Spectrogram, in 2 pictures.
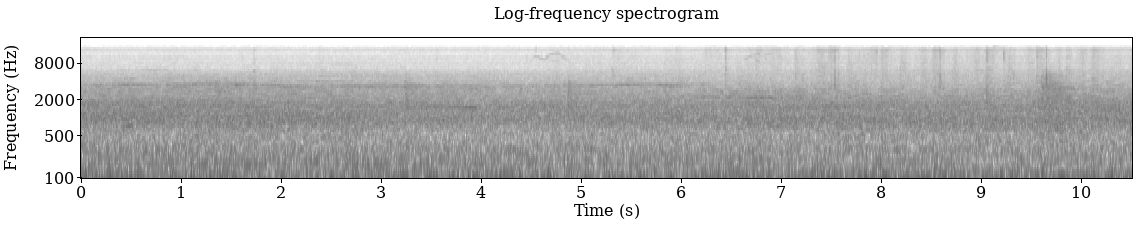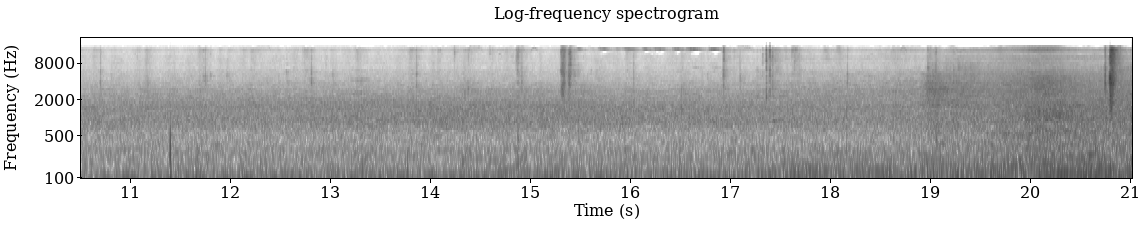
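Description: Traffic hums steadily along a nearby street.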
